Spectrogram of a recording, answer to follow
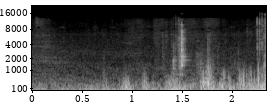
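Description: Clicks and knocks of hands handling metal air-line fittings on a truck transmission, with one sharper click about one and a half seconds in, over a low steady rumble.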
